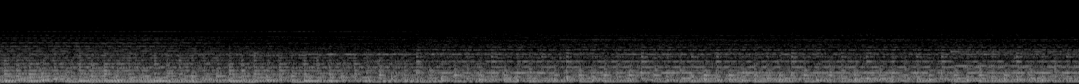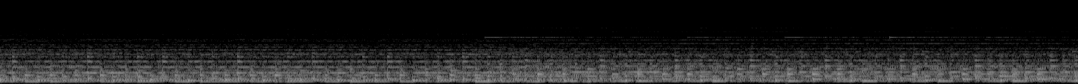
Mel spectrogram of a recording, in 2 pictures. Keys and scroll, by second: 2.8 Delete.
